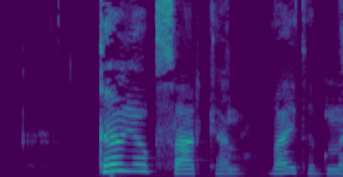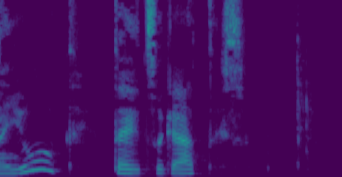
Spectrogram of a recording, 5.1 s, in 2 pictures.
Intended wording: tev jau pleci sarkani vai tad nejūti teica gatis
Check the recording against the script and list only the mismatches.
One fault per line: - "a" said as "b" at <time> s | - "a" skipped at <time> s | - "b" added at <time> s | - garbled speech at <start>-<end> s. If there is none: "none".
- "pleci" skipped at 1.1 s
